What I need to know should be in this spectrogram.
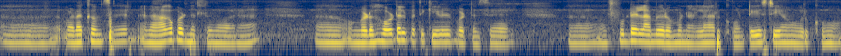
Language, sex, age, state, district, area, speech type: Tamil, female, 18-30, Tamil Nadu, Nagapattinam, rural, spontaneous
